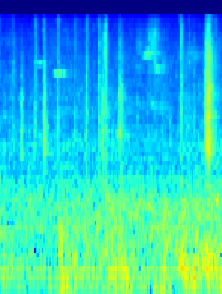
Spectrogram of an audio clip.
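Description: Amtrak Coast Starlight passenger car rolling along, heard from inside the car: a steady low running rumble with a few faint clicks.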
